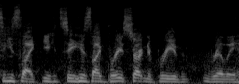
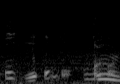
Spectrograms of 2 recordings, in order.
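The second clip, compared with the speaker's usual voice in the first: gulping hoots; 11 semitones higher than usual. Acted. Dwarf gulping ale.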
